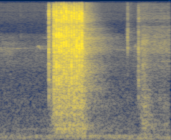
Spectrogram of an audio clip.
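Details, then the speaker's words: Cadillac DeVille (Gigapony build) driver door power window motor, powered at the door: short harsh ratcheting grind when the switch is pressed, then a faint second catch; stripped motor gear, fixed by a new motor. "ah look ah there's our problem it's the motor okay so driver door issues solved by a new motor"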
